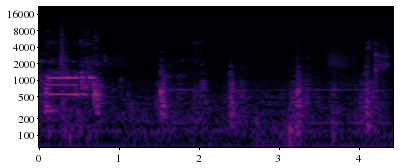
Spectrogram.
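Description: A Kimberbell embroidery machine stitches a 5x7 design, giving a faint, quiet series of irregular mechanical ticks and soft clicks, one slightly louder whirring tap at the start.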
